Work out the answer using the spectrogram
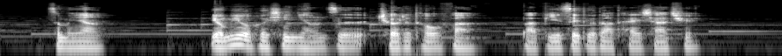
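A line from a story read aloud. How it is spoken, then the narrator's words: Joking question. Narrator (Chinese): 我开玩笑的问他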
